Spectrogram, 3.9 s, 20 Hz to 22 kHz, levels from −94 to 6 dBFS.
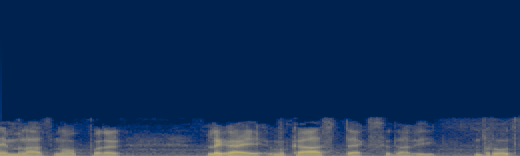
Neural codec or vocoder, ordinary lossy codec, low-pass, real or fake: codec, 16 kHz, 4 kbps, X-Codec, WavLM features, trained on Multilingual LibriSpeech; Opus, 64 kbps; 5.4 kHz; fake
